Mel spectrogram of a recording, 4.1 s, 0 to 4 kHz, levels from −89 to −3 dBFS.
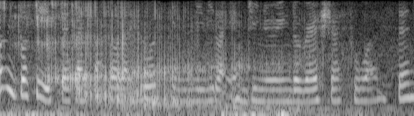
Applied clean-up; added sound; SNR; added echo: none; Liquid + Wind; 2 dB; none.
